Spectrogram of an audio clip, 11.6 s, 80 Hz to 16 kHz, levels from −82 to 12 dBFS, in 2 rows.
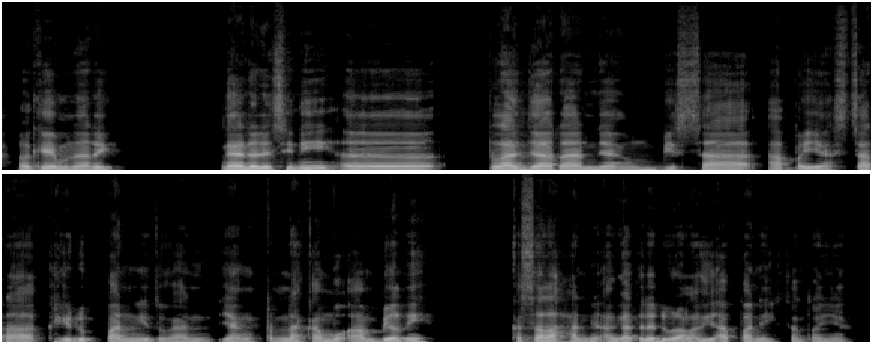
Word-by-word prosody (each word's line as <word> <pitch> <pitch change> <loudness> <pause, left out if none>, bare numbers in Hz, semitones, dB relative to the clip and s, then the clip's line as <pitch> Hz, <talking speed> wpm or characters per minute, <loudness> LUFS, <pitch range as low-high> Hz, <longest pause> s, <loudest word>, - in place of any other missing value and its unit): Oke 110 +2 +1
menarik! 105 -1 +1 0.8
Nah 130 -1 +8
dari 115 0 +7
sini, 140 +6 +1 0.2
eee, 115 -1 +3 0.4
pelajaran 110 -1 +4
yang 105 0 -3 0.2
bisa, 95 -1 -2
apa 105 0 -4
ya, 85 -2 0
secara 90 -1 -1
kehidupan 95 -1 -2 0.2
gitu - - -6
kan, 90 +3 -4
yang 90 -2 -3
pernah 95 +1 -2
kamu 95 0 0
ambil 90 +5 +2
nih, 150 +1 -1 0.6
kesalahan 100 0 +1
yang 100 - -4
agar 95 -1 +1
tidak 95 0 +3
diulang 90 -1 +1
lagi - - -1
apa - - -2
nih 85 -1 -6
contohnya? 80 0 -8
100 Hz, 150 wpm, -27 LUFS, 90-110 Hz, 0.8 s, Nah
